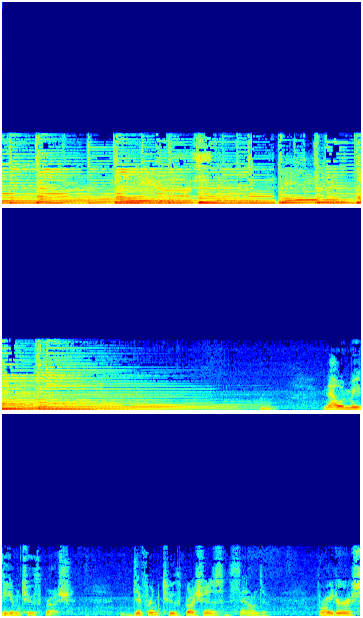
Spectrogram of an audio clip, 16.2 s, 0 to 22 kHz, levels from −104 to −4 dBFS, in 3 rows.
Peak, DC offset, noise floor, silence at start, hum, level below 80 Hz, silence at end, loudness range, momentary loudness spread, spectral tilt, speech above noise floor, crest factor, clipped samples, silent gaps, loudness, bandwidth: -6 dBFS; under 0.1%; -61 dBFS; 0 s; none; -58 dBFS; 0 s; 14 LU; 22 LU; -5.5 dB/octave; 29 dB; 20 dB; under 0.1%; none; -25 LUFS; 8 kHz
